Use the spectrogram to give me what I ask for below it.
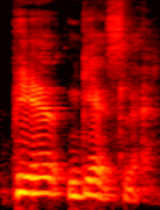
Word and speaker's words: Per Gessle: Anyway, Roxette was a Swedish pop rock duo consisting of Marie Fredriksson and Per Gessle. This is the way you have to pronounce it.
